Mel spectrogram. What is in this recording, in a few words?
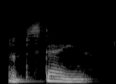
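"abstain", British English; pronunciation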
